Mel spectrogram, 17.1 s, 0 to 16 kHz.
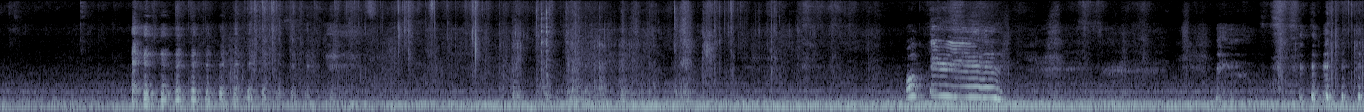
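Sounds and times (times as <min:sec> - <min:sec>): parrot scuffling and rustling: 0:03.0 - 0:11.2.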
